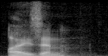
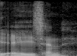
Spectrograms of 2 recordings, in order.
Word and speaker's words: Eisen: 1746 sai Torma koguduse õpetajaks Johann Georg Eisen, või Eisen eestipäraselt hääldates.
